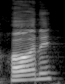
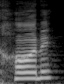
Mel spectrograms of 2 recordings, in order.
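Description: First: It is said in a put-on Southern accent. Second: It is said in the speaker's plain accent.

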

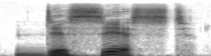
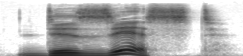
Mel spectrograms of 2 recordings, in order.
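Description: First: The word is said with an S sound. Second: The word is said with a Z sound.

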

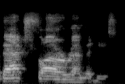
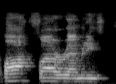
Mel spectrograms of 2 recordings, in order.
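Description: First: The name rhymes with match. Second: The name does not rhyme with match. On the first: This is how the man himself said his name. The speaker calls it right. "I prefer to call them the batch flower remedies" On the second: This is the common American way of saying it. The speaker calls it wrong. "most Americans call it the Bach flower remedies"

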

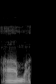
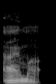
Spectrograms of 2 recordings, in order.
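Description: First: The first syllable sounds like 'ah'. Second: The first syllable sounds like 'eye'. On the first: The speaker calls it right. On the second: The speaker calls it wrong. "Not I'ma"

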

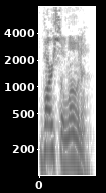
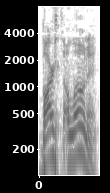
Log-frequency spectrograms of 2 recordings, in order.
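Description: First: The middle consonant is said as plain s. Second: The middle consonant is said with a lisp. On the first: "it's Barcelona to us" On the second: "you got a speech impediment?"

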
